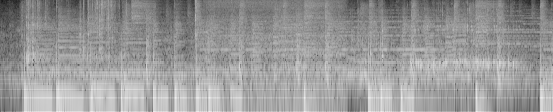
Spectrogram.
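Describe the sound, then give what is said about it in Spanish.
A body plunges into a river of sewage in a film: loud, continuous sloshing and gurgling thick liquid with heavy, rhythmic low thumps, dense for about eight seconds, with no voices. “Descripción gráfica y sonora sea, si alguna vez te preguntaste cómo sería caer en un río de caca, ya la película tiene la respuesta, porque así suena.”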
